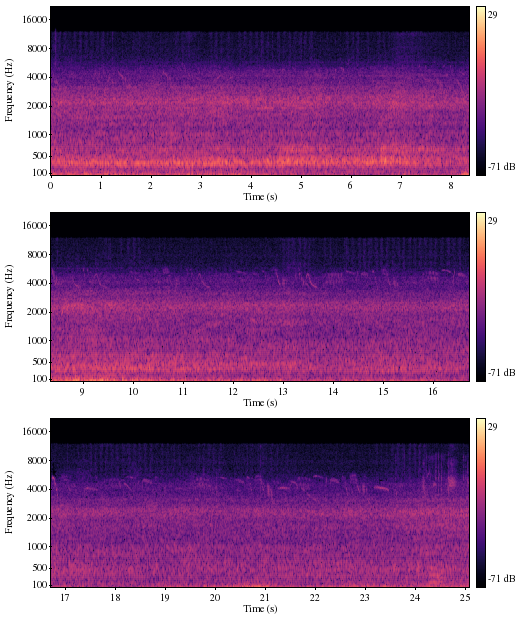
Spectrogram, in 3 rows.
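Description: Airbus A380 jet engines running as the four-engined airliner rolls slowly past and away along the runway, a steady jet roar that eases off a little as it recedes, with low rumbles of wind on the microphone twice.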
